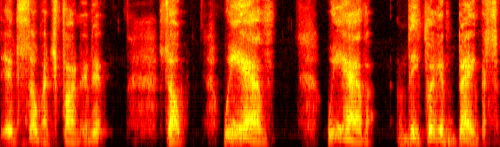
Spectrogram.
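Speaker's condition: Chronic voice problem; stiff voice box

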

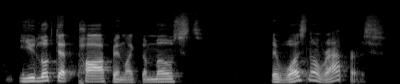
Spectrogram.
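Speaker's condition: No condition

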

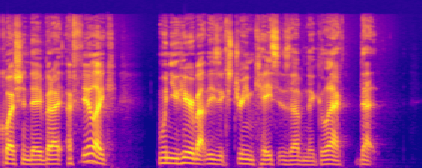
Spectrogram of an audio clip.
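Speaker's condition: No condition

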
